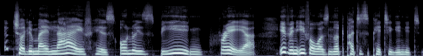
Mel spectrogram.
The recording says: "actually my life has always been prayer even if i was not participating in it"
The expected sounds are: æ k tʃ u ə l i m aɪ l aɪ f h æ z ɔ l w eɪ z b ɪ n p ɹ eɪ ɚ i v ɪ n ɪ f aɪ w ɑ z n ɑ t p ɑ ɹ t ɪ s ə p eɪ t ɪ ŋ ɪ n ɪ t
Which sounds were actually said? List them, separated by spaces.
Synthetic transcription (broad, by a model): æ k tʃ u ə l i m aɪ l aɪ f h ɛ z ɔ l w eɪ z b ɪ n p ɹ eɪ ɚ i v ɪ n ɪ f aɪ w ɑ z n ɑ t p ɑ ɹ t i s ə p eɪ t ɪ ŋ ɪ n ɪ t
